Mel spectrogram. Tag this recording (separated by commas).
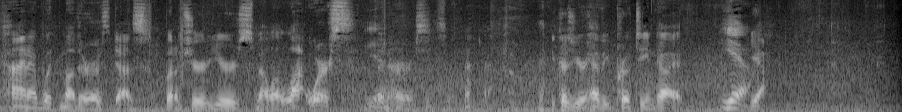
Speech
